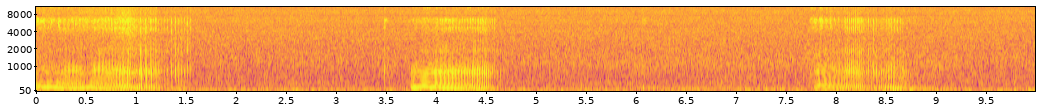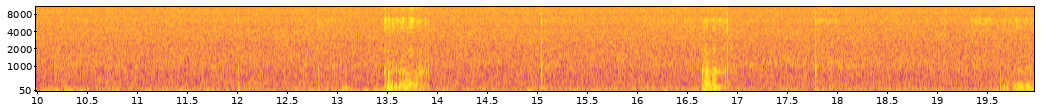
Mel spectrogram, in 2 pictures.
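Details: Snoring: quiet, low rumbling snores with brief snorts, irregular, roughly 16 a minute, in a quiet room.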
